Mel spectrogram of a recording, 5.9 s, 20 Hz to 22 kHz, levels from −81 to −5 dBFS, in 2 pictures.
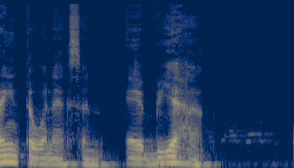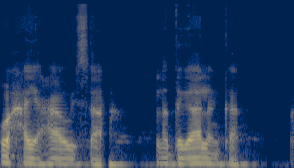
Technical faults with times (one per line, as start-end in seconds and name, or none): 2.27-2.31 short concealed packet loss
3.95-4.05 burst of packet loss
